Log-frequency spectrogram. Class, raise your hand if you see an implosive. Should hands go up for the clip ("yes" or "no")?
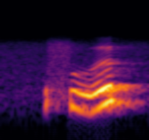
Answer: no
